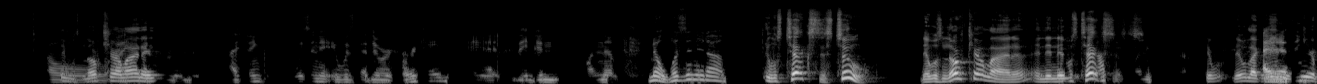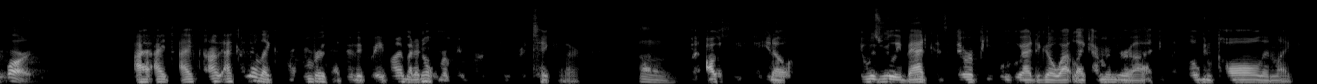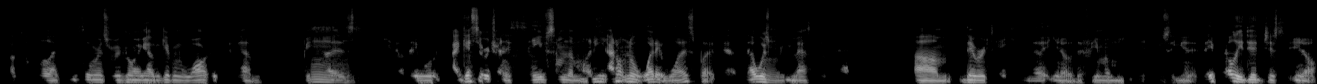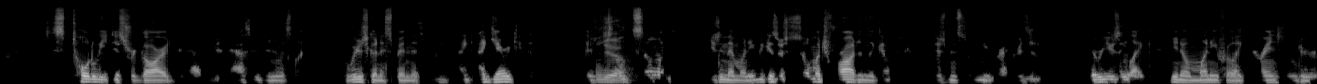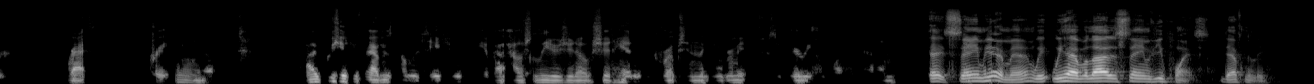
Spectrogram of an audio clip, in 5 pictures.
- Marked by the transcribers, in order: distorted speech; static; tapping; unintelligible speech; other background noise
- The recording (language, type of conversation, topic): English, unstructured, How should leaders address corruption in government?
- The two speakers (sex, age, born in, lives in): male, 20-24, United States, United States; male, 55-59, United States, United States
